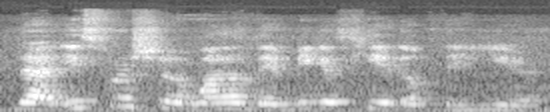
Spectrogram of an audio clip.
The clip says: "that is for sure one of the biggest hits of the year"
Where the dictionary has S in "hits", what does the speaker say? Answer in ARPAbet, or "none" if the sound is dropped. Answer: none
